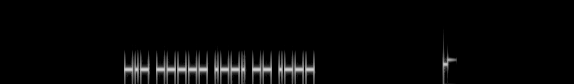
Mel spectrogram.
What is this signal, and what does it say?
Morse code, heard as a keyed tone, about 44 wpm, 700 Hz. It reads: K0PMJ
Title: USA Call Signs Repeated 3x 45wpm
